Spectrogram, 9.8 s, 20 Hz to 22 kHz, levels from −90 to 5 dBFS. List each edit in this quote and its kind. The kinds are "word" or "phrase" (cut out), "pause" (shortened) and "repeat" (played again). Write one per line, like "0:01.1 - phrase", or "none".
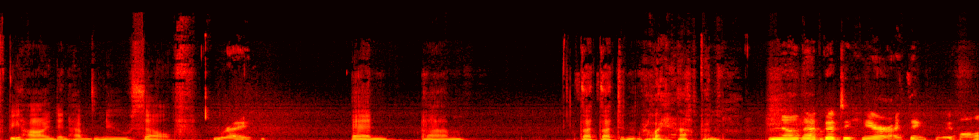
0:00.9 - word
0:06.0 - repeat
0:08.2 - word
